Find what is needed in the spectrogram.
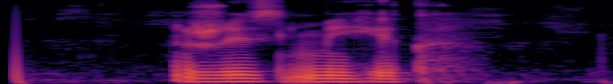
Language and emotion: Russian, neutral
